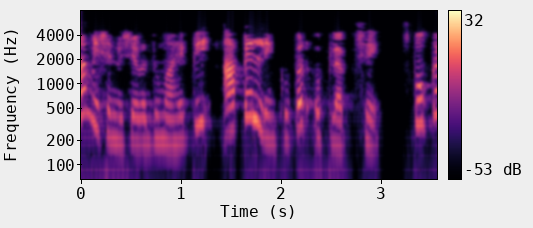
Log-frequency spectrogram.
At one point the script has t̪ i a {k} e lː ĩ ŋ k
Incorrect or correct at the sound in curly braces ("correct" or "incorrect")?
incorrect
